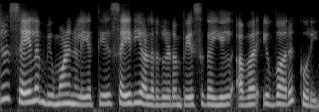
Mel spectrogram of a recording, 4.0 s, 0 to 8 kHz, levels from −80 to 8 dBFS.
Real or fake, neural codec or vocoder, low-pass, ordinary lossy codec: fake; codec, 16 kHz, about 1 kbps, DyCAST, with the encoder's durations; 7.2 kHz; none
